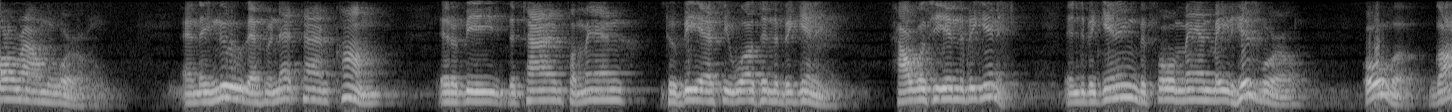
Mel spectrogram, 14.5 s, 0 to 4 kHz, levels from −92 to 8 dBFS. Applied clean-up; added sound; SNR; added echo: neural mask model Resemble Enhance denoiser.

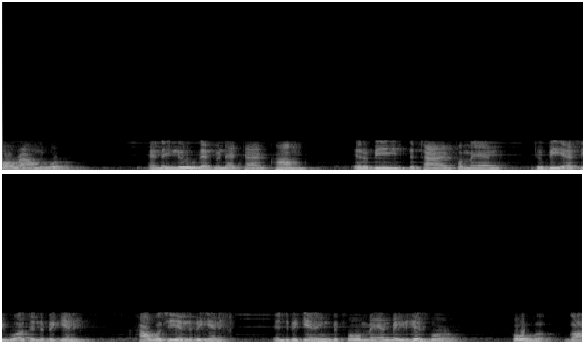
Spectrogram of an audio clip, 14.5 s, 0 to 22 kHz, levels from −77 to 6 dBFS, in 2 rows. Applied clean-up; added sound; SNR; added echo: neural separator model SepFormer DNS4.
